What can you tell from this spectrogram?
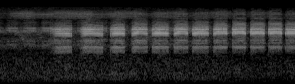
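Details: Cicada singing on a hot sunny summer afternoon in Dalmatia, Croatia, filmed on a Panasonic Lumix compact camera: a faint buzz swells into loud, evenly spaced rasping pulses, about five per second, steady to the end.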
